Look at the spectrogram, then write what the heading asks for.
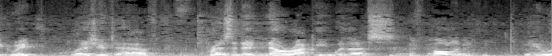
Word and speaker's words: Nawrocki: It's a great pleasure to have President Nawrocki with us of Poland.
